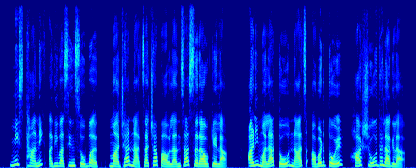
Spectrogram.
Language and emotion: Marathi, happy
